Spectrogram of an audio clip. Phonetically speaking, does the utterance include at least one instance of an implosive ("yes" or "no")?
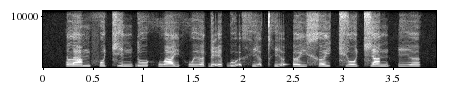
yes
